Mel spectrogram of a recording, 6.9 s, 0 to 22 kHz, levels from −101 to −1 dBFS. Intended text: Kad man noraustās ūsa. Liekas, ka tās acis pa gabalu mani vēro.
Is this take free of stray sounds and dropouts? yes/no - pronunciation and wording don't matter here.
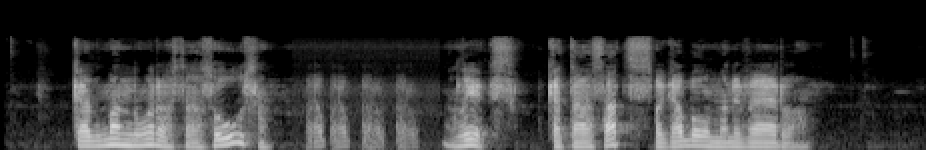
no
